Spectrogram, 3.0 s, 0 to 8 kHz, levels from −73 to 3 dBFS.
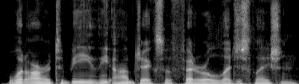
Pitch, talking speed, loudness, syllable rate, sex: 100 Hz, 180 wpm, -20 LUFS, 5.7 syllables/s, male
